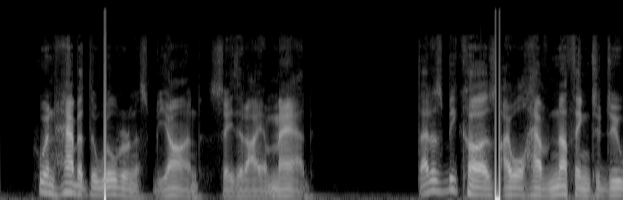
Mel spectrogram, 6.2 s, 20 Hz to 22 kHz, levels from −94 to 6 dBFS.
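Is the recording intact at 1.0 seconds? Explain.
No. At 1.04 s, invalid numbers at full scale pin a 10 ms block to one extreme value, giving one bang. It appears as a flat waveform slab beyond the speech peaks and a broadband vertical spectrogram stripe.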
